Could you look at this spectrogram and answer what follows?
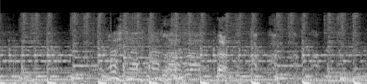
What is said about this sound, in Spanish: ¿Y este que viene es de qué corte? Y este corte es el 721 y es en ritmo de salsa nórdica. ¿Salsa nórdica? Sí, sí, sí de repente. Y suena así.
